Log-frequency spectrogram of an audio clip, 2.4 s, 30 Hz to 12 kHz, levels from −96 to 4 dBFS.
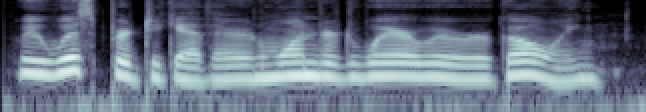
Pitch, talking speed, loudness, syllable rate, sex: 200 Hz, 225 wpm, -17 LUFS, 7.7 syllables/s, female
